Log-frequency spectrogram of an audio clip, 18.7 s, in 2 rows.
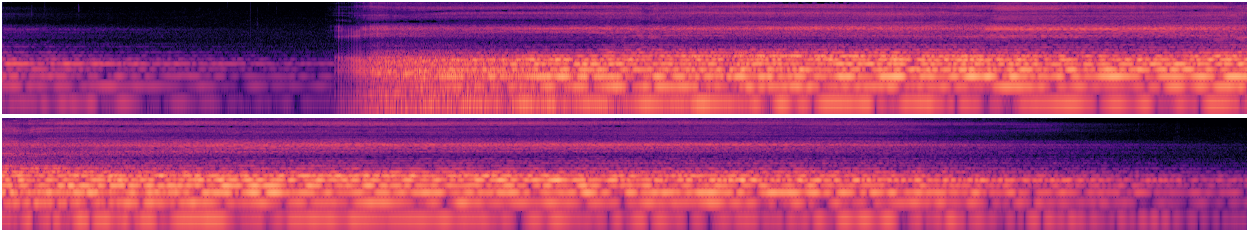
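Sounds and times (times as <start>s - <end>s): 
monks chanting Sanskrit: 2.5s - 17.2s.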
